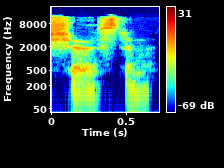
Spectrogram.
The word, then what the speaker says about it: Kirsten: And so yeah, my name is Kirsten, you'll be able to see on here that it's spelt Kirsten but it's pronounced Sherston, and I have been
